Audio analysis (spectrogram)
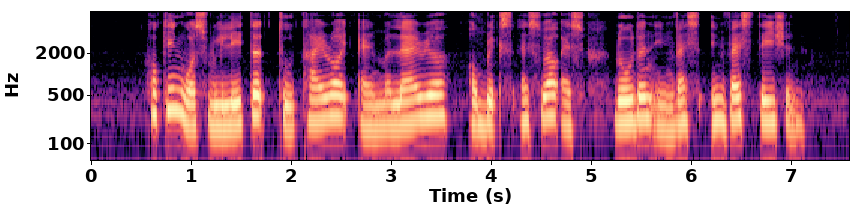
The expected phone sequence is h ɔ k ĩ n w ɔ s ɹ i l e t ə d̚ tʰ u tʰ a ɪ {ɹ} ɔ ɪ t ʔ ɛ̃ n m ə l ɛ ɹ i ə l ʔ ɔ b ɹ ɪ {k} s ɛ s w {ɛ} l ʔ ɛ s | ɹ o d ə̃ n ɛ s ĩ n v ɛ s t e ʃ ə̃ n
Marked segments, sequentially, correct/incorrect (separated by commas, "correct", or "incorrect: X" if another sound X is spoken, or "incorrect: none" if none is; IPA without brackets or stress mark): correct, correct, correct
